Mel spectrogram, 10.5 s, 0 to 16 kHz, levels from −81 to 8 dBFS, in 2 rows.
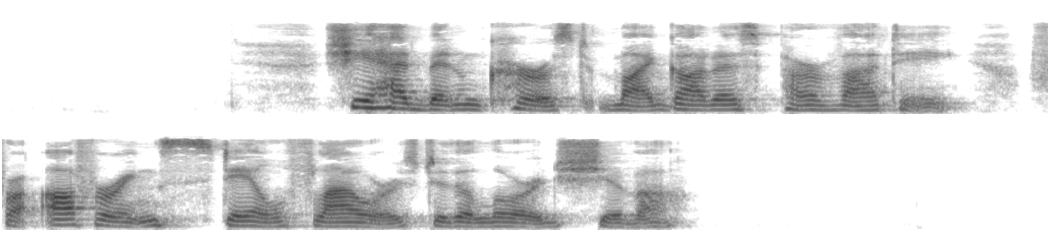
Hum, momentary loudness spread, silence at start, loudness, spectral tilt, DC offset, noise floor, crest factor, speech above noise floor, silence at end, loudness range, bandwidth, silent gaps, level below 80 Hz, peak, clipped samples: none; 10 LU; 1.35 s; -22 LUFS; -3 dB/octave; under 0.1%; -82 dBFS; 22 dB; 59 dB; 1.85 s; 3 LU; 8.4 kHz; none; -66 dBFS; -2 dBFS; under 0.1%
